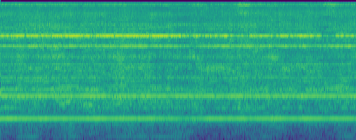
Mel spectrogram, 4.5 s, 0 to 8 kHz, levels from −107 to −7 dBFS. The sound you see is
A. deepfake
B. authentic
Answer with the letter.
A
